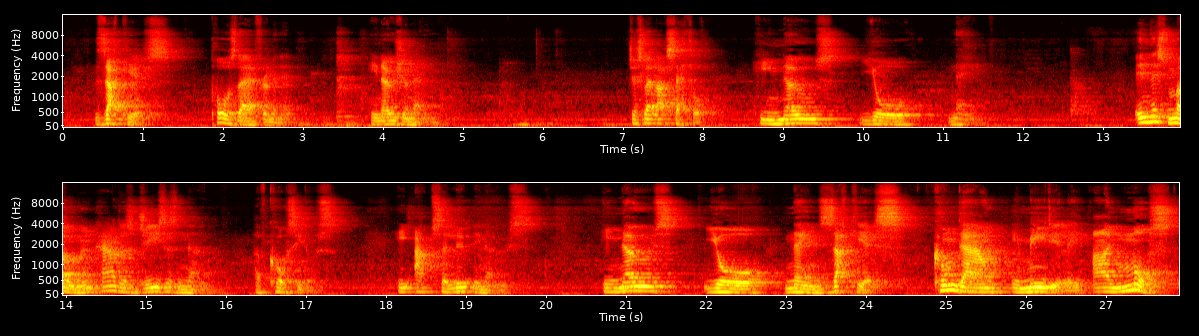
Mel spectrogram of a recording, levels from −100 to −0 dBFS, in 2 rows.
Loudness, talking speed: -29 LUFS, 90 wpm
